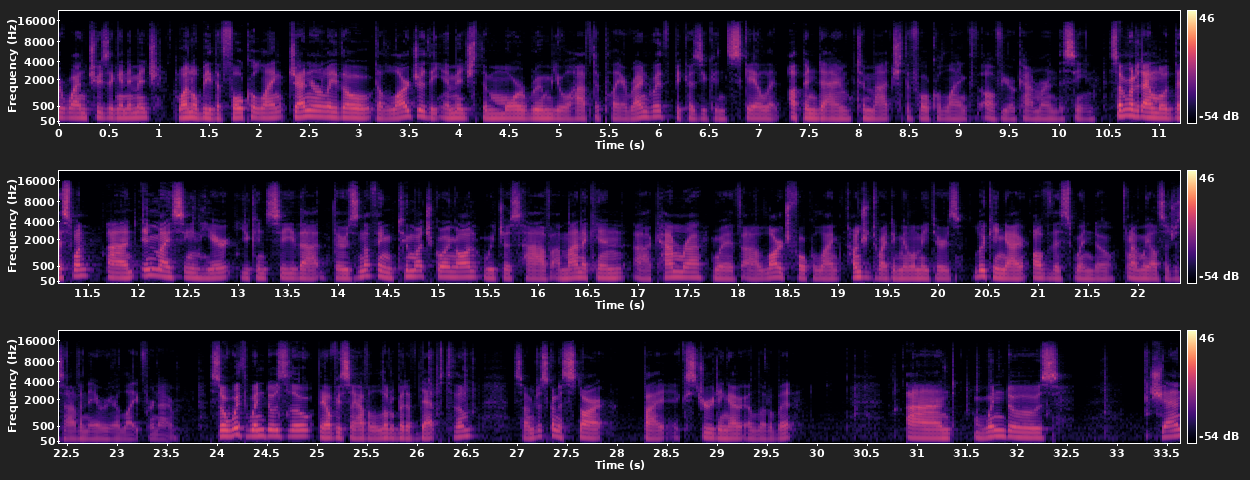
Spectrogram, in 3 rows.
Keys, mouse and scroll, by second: 0.6 scroll down 1, 11.6 shift+middle click, 11.6 middle click, 12.2 scroll up 1, 12.5 shift+middle click, 12.9 middle click, 14.0 scroll down 1, 14.3 middle click, 14.8 scroll up 1, 15.0 middle click, 15.5 click, 16.0 middle click, 16.8 right click, 17.6 click, 17.7 middle click, 21.5 scroll up 1, 21.7 middle click, 21.9 click, 22.6 middle click, 23.7 Tab, 23.9 click, 24.5 2, 24.6 click, 26.0 e, 26.3 x, 29.9 click, 30.0 scroll up 1, 30.4 2, 30.7 alt+click, 31.3 3, 31.7 alt+click, 33.2 ctrl+r.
